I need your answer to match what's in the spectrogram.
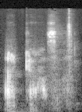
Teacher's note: in Wirklichkeit ist es Ad und es kommt zu dieser Assimilation und deshalb haben wir hier dieses lange K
